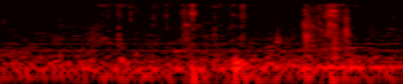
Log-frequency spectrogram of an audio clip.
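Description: Near silence, with a few faint, brief rustles of thin Bible pages being turned by hand.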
